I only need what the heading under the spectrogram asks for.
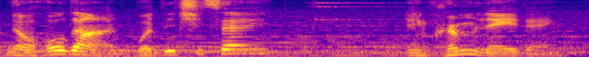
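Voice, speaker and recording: A man's voice: medium pitch, sing-song, moderate pace. A man streaming a game, reading its narration aloud and breaking off to react and joke. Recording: voice over game music.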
